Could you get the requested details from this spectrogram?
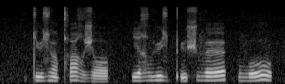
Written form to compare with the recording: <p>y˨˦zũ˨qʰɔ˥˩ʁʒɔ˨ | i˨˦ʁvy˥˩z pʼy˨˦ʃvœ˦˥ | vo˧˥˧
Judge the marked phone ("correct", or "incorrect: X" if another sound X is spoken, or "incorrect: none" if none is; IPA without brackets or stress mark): incorrect: t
